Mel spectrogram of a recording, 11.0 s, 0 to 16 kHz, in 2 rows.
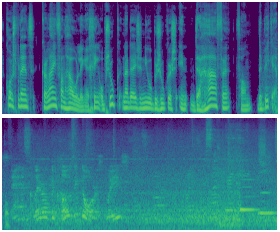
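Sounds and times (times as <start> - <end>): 
speech: 0.0 - 5.8
subway train riding to Brooklyn: 5.6 - 11.0.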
